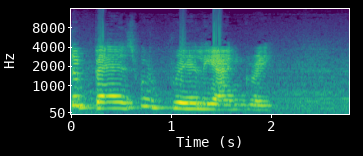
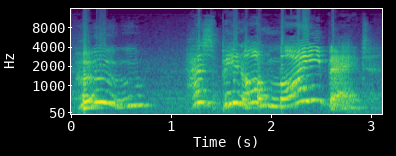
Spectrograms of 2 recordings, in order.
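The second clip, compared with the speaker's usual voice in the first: higher, slow mother bear; Mummy Bear voice; 8 semitones higher, slower than usual. Acted. Narrator to children, Mummy Bear finds her bed rolled on, higher and slow. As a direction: lift it high and draw it out slowly. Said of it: "Mummy Bear said exactly the same thing".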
